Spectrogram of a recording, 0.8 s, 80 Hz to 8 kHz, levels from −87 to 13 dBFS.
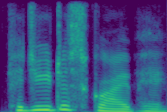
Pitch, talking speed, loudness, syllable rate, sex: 205 Hz, 285 wpm, -14 LUFS, 7.1 syllables/s, female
